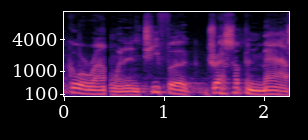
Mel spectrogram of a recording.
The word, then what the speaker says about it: Antifa: this thing with Antifa, Antifa. Now we got to put the accent on the T.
